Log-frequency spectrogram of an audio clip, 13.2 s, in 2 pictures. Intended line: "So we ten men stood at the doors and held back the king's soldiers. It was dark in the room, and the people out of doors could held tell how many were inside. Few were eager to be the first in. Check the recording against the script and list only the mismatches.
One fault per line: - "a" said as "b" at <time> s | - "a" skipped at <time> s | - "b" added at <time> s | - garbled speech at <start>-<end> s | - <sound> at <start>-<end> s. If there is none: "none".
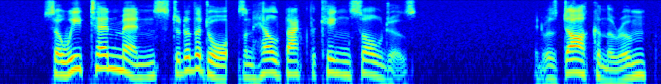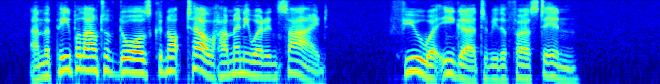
- dropout at 2.3-2.4 s
- "held" said as "not" at 8.3 s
